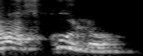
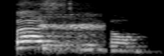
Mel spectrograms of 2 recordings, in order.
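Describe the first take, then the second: First: The stress is on the second syllable. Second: The stress is on the first syllable. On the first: The speaker calls it wrong. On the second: The speaker calls it right.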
